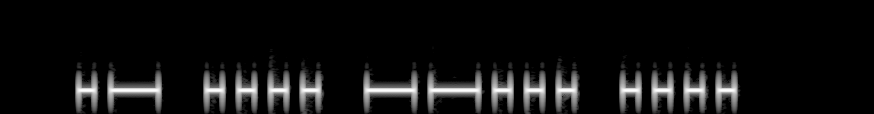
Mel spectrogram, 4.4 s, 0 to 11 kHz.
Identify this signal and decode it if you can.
Morse code, heard as a keyed tone, about 15 wpm, 700 Hz. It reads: AH7H
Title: USA Call Signs - 4 Characters - Repeated 3x - 15wpm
